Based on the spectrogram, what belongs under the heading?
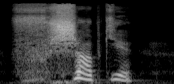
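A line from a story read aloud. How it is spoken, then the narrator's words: Forced out with difficulty. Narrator (Russian): С трудом выдавил из себя шпик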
